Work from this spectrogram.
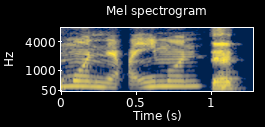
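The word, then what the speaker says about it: مُنْعِمٌ: Fahuwa It's going to rhyme with muslimun. Muslimun. So Mun'imun.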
